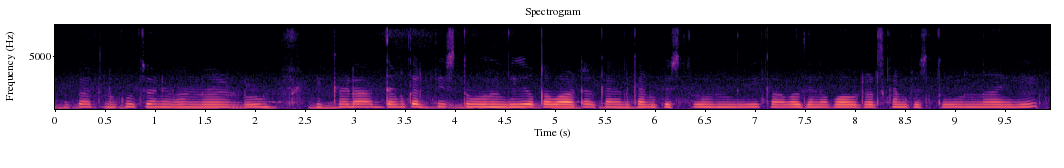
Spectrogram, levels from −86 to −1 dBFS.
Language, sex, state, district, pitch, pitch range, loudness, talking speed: Telugu, female, Andhra Pradesh, Anantapur, 240 Hz, 235-245 Hz, -33 LUFS, 100 wpm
